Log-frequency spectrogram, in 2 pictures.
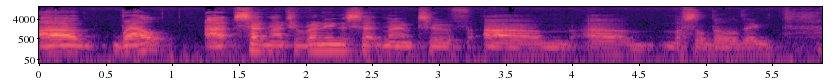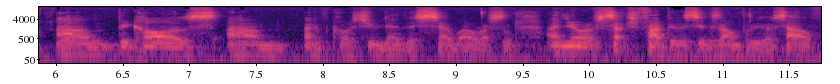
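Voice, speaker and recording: A man speaks in a fairly low pitch, with audible room echo. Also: ordinary pitch variation, moderate pace. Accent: Yorkshire. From Yorkshire, northern England. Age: 60s. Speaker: inventor. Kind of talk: interview. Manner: hesitant, many repetitions and fillers.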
